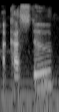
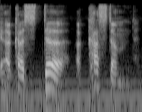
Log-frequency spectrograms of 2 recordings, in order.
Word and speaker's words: accustomed: Now, remember, this is going to be a short U sound.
